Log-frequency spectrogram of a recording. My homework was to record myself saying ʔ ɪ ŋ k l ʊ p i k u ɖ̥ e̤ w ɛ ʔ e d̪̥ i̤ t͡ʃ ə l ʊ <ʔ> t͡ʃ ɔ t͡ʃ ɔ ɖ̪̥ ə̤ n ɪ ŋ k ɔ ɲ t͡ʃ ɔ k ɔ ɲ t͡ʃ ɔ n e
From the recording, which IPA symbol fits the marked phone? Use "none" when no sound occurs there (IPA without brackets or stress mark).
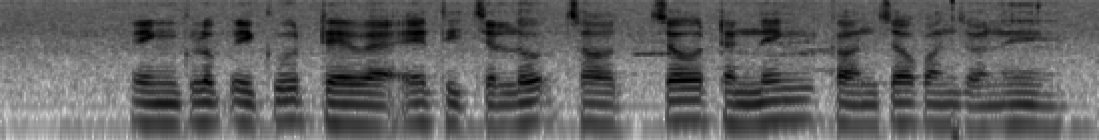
ʔ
